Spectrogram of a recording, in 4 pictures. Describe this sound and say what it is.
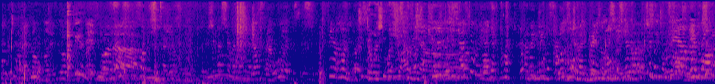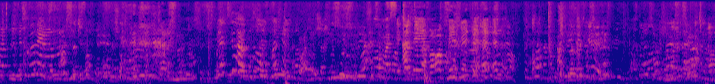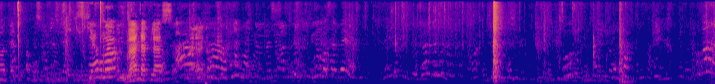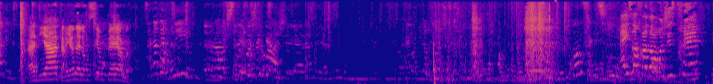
Sonic Snaps LABR Leslia,Maurine
Here are the recordings after a hunting sounds made in all the school. Trying to find the source of the sound, the place where it was recorded...
Binquenais, La, sonicsnaps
